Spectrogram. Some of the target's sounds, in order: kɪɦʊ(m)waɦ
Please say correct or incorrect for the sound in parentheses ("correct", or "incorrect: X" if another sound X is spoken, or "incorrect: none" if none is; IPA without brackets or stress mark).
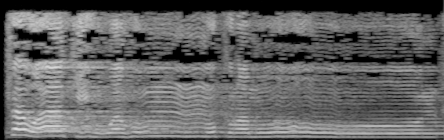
incorrect: none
